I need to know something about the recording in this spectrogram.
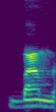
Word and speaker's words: balm: BAM, right? Is the pronunciation BAM?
